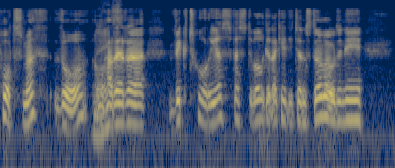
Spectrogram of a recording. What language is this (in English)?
Welsh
